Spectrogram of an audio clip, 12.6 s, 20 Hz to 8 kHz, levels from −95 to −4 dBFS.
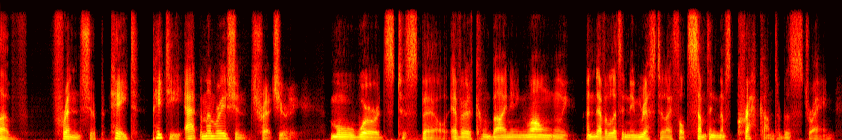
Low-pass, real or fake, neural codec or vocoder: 7.2 kHz; fake; codec, 16 kHz in and 24 kHz out, 0.4 kbps, LongCat-Audio-Codec, fine tuned four codebook decoder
